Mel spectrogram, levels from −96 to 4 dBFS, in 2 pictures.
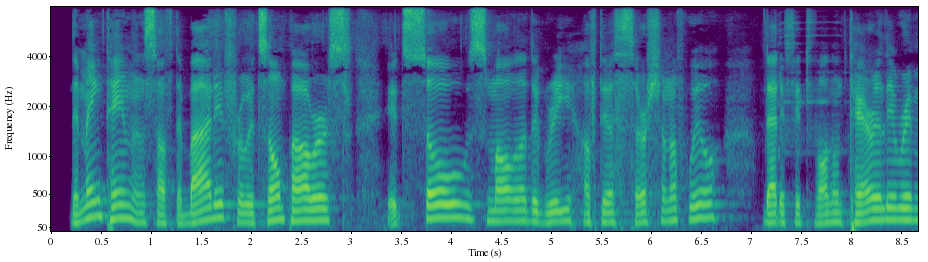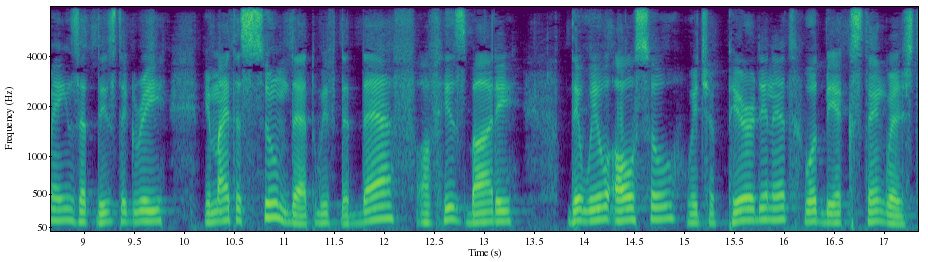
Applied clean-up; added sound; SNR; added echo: neural mask model DeepFilterNet 3.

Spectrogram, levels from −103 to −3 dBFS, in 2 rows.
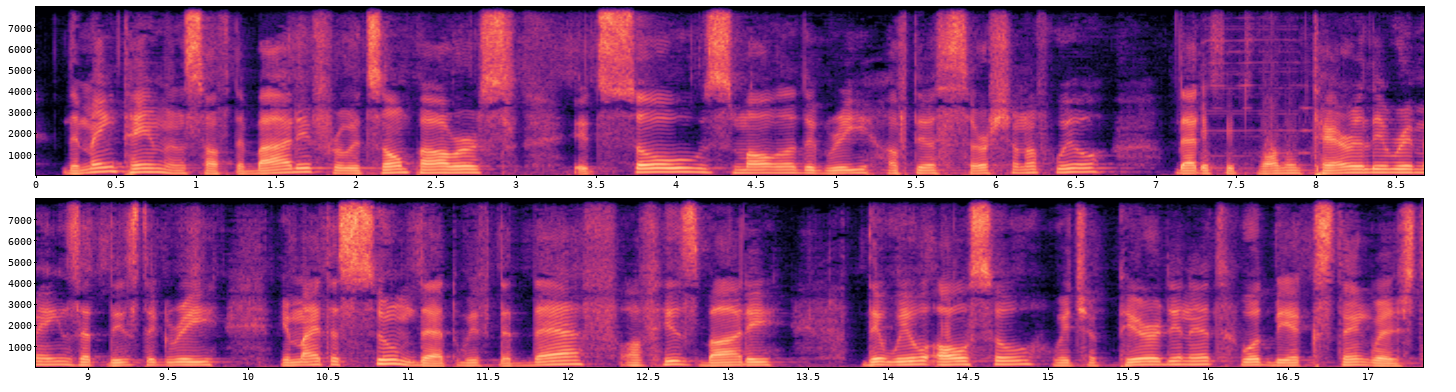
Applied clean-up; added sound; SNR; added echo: neural separator model SepFormer DNS4.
